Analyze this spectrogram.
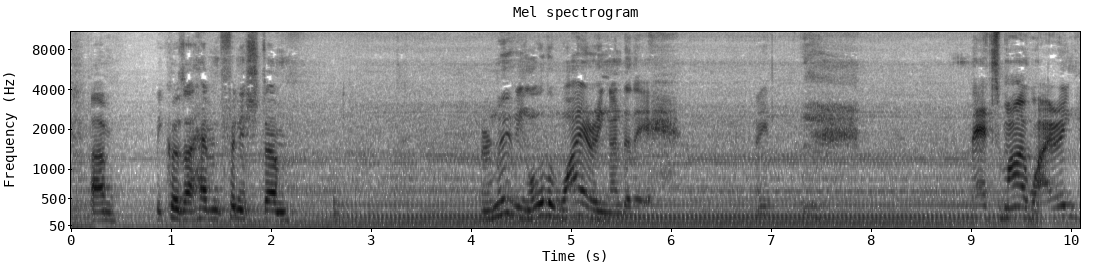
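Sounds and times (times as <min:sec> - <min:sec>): generator engine humming: 0:00.0 - 0:10.0.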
